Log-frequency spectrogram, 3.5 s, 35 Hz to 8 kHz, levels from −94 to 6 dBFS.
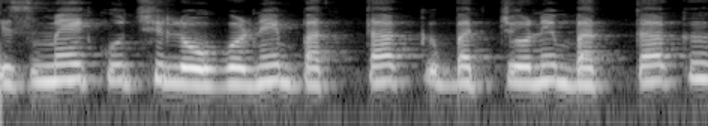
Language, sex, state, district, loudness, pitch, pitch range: Hindi, female, Haryana, Rohtak, -16 LUFS, 230 Hz, 215-240 Hz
